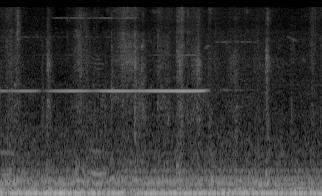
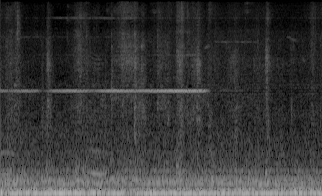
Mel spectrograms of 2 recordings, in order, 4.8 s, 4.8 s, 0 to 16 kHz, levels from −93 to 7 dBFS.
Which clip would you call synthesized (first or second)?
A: second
